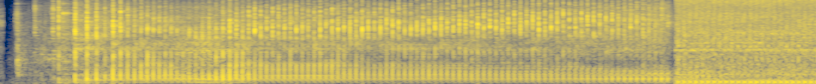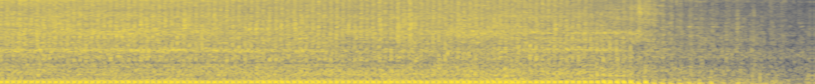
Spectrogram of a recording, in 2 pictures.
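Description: A small scrap go-kart engine runs loud and close, first a rough rattling idle, then a steady buzzing roar while the kart drives, easing off near the end.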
